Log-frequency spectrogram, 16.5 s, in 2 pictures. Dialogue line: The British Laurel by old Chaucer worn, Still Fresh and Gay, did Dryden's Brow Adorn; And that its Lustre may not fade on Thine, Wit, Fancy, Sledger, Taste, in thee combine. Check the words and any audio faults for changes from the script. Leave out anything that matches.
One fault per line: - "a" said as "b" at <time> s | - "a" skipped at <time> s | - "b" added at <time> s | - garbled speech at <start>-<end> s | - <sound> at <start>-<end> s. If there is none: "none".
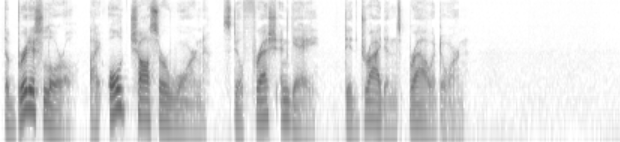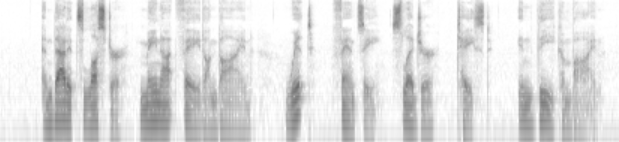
none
